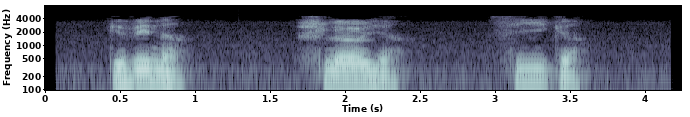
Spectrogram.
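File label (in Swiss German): "gewenne", Bas Rhin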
